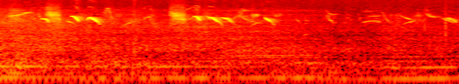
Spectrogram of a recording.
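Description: A young Black drongo gives quick, high whistled notes, some slurred up and some down, tumbling in irregular bursts over a steady low hum.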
